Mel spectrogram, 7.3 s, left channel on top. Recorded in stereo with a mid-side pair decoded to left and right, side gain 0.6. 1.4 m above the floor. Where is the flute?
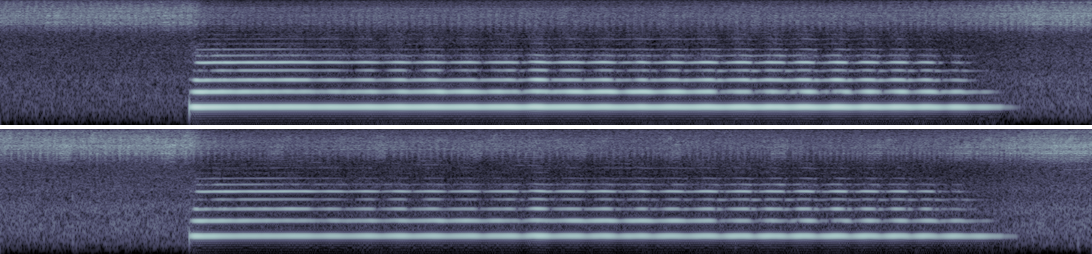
30° left, 0.7 m.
